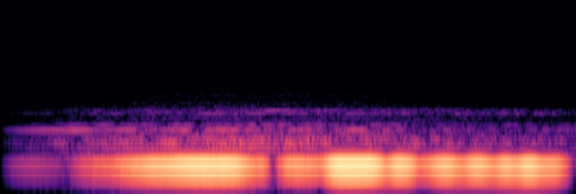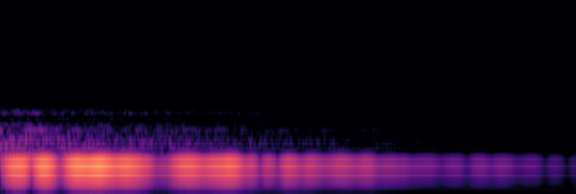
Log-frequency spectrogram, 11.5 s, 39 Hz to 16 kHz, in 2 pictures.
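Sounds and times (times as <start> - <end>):
healing ambient soundscape: 0.1 - 8.1.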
